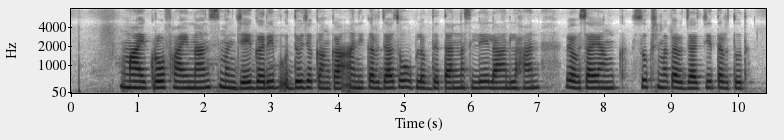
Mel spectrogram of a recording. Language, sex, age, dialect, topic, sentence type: Marathi, female, 25-30, Southern Konkan, banking, statement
